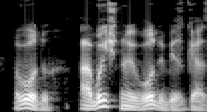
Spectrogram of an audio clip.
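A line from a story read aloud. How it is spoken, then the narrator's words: Plain. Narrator (Russian): ответил Дронго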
